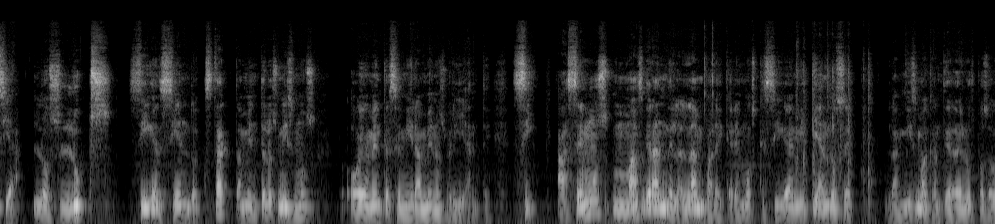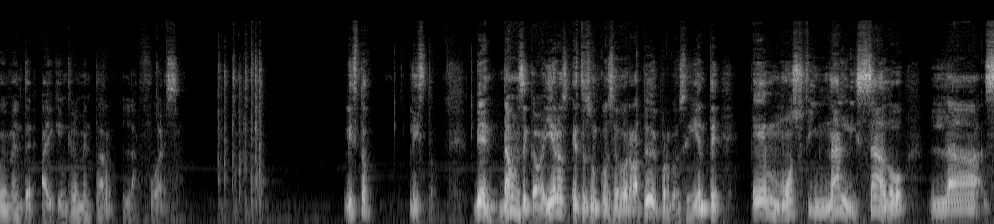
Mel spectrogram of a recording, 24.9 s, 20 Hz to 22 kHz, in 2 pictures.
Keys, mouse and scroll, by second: 9.5 click, 10.6 KP_1, 10.9 KP_0, 11.5 KP_Enter, 15.1 click, 15.8 KP_1, 16.0 KP_0, 16.2 KP_Enter, 18.0-19.2 middle drag, 19.3-19.6 scroll down 2, 20.1 click.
